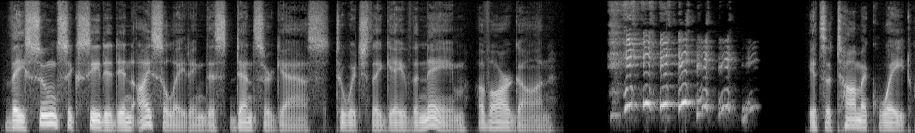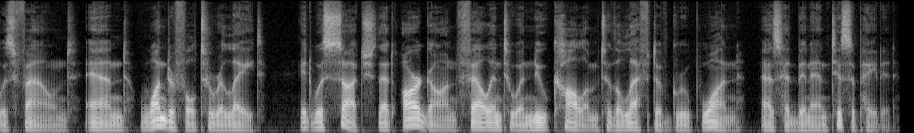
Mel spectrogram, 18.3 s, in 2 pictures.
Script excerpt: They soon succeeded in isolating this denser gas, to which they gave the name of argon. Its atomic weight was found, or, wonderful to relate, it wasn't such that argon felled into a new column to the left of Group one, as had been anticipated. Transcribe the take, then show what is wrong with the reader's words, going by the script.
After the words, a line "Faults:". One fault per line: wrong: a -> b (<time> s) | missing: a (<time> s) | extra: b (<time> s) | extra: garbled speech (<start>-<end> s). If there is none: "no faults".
They soon succeeded in isolating this denser gas, to which they gave the name of argon. Its atomic weight was found, and, wonderful to relate, it was such that argon fell into a new column to the left of Group one, as had been anticipated.
Faults:
wrong: or -> and (10.0 s)
wrong: wasn't -> was (12.3 s)
wrong: felled -> fell (13.7 s)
